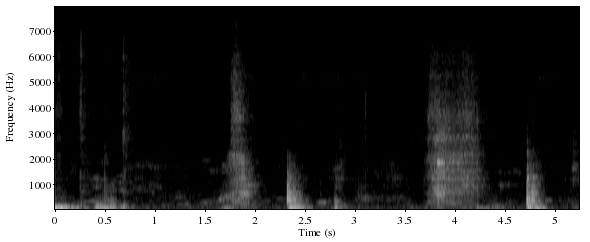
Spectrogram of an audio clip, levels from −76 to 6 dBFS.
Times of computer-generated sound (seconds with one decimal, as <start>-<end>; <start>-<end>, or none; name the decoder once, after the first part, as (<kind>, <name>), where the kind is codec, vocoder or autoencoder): 0.0-0.6 (codec, SNAC); 2.9-4.5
